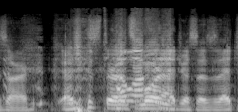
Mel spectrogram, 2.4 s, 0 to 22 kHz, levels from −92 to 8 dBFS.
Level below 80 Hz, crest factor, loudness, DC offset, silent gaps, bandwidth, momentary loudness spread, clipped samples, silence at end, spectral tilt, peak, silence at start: -28 dBFS; 14 dB; -14 LUFS; under 0.1%; none; 16 kHz; 12 LU; under 0.1%; 0.05 s; -4.5 dB/octave; 0 dBFS; 0 s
